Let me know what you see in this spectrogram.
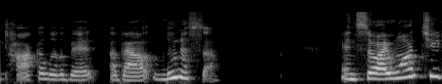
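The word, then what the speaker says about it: Lughnasadh: Today, we're going to talk a little bit about Luna. And so I want you to see what l how Luna is spelled.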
